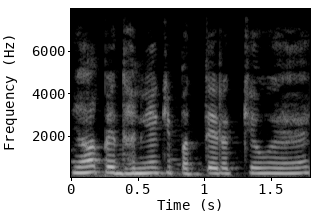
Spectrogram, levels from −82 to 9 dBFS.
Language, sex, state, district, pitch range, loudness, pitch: Hindi, female, Bihar, Samastipur, 245-265 Hz, -24 LUFS, 250 Hz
